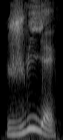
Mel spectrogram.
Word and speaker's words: juillet: Juillet. Okay, you get this double L here. Juillet. Juillet. Don't pronounce this final T, E-T here at the end.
